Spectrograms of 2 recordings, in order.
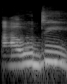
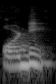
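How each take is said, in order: First: The first vowel is an 'ow' glide. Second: The first vowel is a plain 'aw' sound. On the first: The speaker calls it right. "ये तो आउडी है" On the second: The speaker calls it wrong. "मैं भी एक समय था जब pronounce करती थी ऑडी"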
